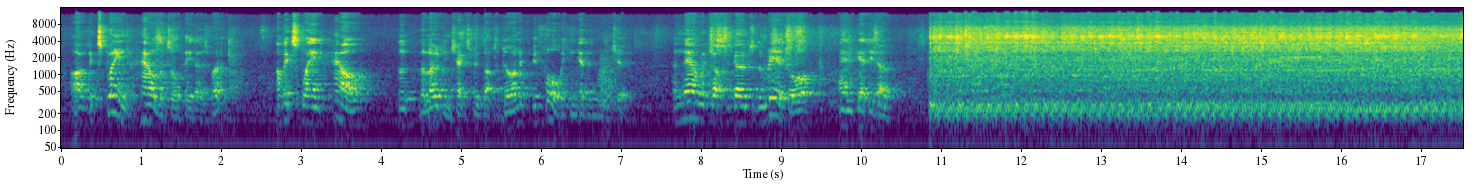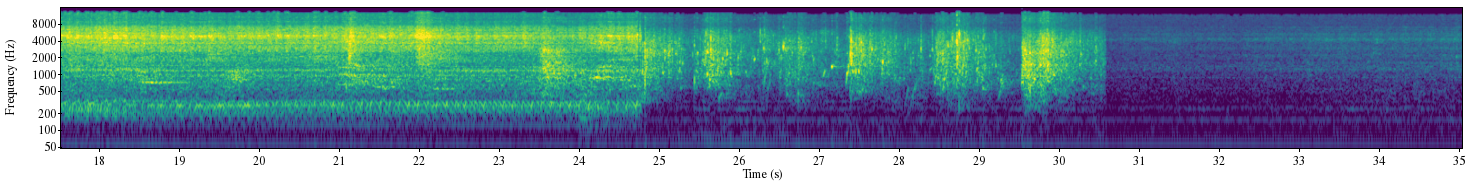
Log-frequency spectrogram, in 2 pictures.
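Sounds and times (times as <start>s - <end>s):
machinery drone: 10.9s - 24.9s
water splashing and rushing: 24.8s - 30.6s.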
